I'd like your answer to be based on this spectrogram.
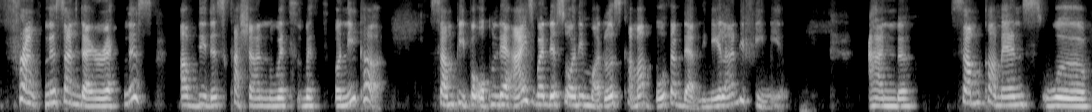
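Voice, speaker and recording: An older woman co-hosting a talk show, speaking to viewers in a deliberate, emphatic manner. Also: medium pitch, husky. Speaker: co-host of a show for the over-fifties.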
